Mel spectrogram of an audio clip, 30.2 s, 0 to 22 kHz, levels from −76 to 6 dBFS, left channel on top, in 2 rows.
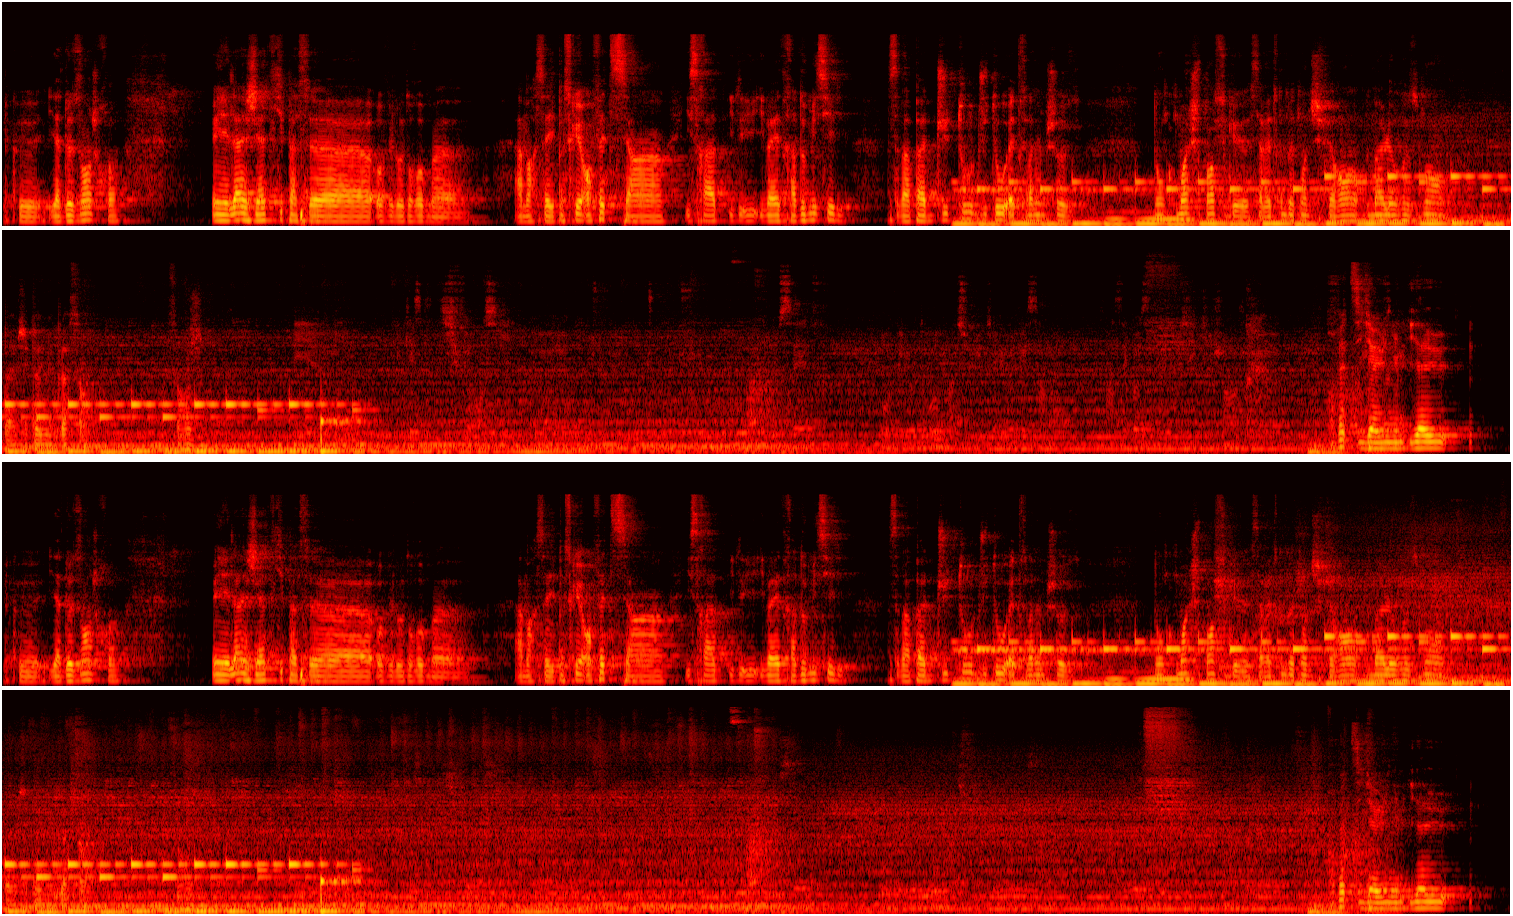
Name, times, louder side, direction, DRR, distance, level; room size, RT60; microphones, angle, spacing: voice 1, 0.0-14.4 15.1-16.0 16.7-17.1 27.5-27.7 28.3-29.8, left 2 dB, 60° left, 4 dB, 1.2 m, -30 dB
voice 2, 9.4-9.7 11.6-12.0 16.9-17.1 17.9-23.4 23.9-25.8 26.1-27.9 28.3-29.2, equal, 35° left, 6 dB, 4.2 m, -48 dB
sound 1, 9.5-18.7, right 2 dB, 15° right, 1.3 m, -29 dB
sound 2, 12.0-29.1, right 2 dB, 45° right, 0.9 m, -38 dB
19.5 x 15.0 x 9.5 m, 1.0 s
head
